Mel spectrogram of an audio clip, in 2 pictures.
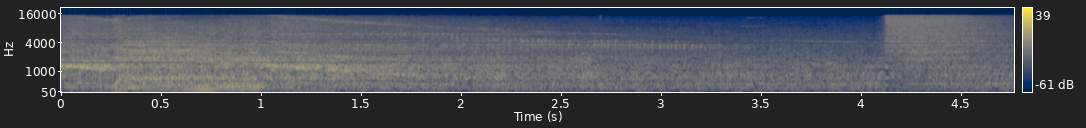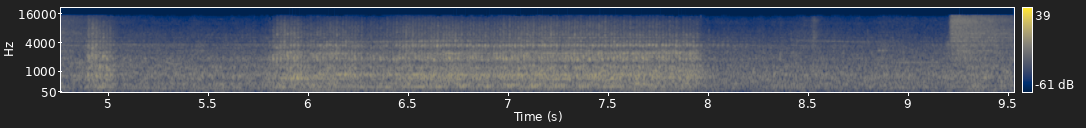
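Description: Tatra 8x8 trial truck's diesel engine revs falling away, then running low, while compressed air hisses out of its pneumatic system in several sharp bursts, the longest lasting about two seconds.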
